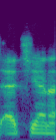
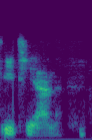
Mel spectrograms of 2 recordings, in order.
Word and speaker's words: Etienne: Yeah, so my running back one is Travis Etienne, whom I learned his name is pronounced Etienne. I thought it was Etienne at first. You know, I'm a French speaker, but it is, in fact, Etienne.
